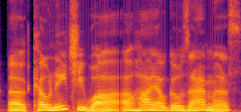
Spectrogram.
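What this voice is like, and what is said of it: Japanese in twangy Southern accent. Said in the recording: “a little bit of a Southern accent to it ... it was a little twangy”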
